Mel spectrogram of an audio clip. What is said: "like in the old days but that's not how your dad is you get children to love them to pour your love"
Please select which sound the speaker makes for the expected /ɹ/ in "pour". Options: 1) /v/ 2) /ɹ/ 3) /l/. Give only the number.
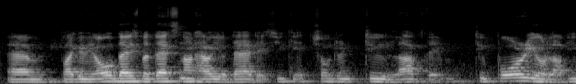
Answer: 2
